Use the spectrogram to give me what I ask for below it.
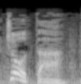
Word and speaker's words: ciota: Bueno, pues, en Polonia tenemos la palabra ciota, que se pronuncia chota, ¿eh? – Ajá.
